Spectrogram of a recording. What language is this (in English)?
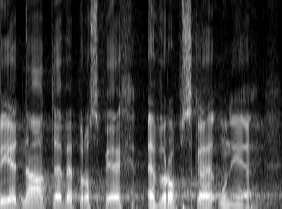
Czech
